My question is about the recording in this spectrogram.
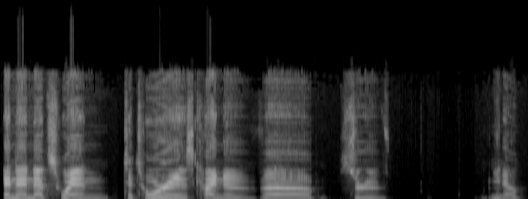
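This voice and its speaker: A man's voice: on the low side, takes it slowly, creaky, fairly bright tone, clean tone. A man co-hosting an anime review, recapping the episode plot in casual chat with frequent fillers.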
